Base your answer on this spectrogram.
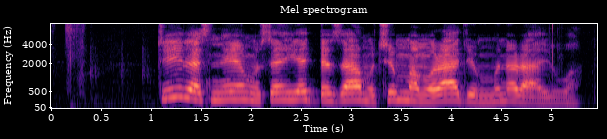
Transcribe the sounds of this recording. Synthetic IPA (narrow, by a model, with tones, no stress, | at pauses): tiː˦lɐ˨sneː˦mu˨sɐ˦ɲjɐ˦dːa˨zaː˦mu˨t͡ʃɪ˦mːɐ˨mʊ˨ɾaː˦dɪ˨mːu˦na˦ɾaː˨jʊ˦waː˦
